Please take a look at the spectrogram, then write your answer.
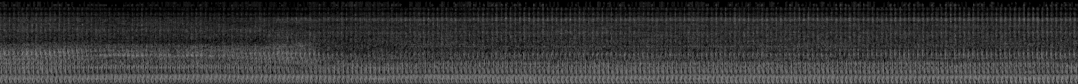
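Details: Wheel Horse 314H tractor with a swapped cheap Chinese diesel on its first test drive: steady, even chug at about three beats a second throughout. Running healthy.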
